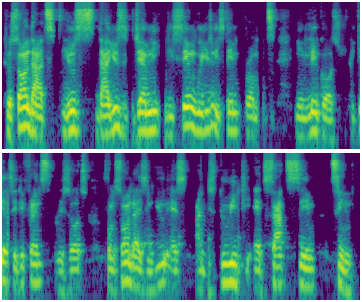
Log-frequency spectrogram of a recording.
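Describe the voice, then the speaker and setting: A man's voice: medium pitch, normal speed, darkish tone, husky, rough recording. A man with a Nigerian accent teaching an online class, explaining step by step with fillers and restarts. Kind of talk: live online lecture. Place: online meeting call.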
